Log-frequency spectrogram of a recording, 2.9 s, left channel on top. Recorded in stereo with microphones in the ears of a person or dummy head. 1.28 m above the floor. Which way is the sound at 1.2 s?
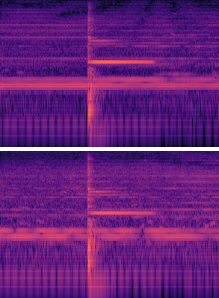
25° right (ahead or behind).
